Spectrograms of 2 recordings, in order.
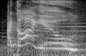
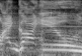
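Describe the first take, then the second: First: It is said in a very high-pitched voice. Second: It is said in a closer Ash Ketchum voice.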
